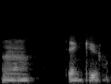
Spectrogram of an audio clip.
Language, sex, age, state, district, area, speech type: Manipuri, male, 18-30, Manipur, Thoubal, rural, conversation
